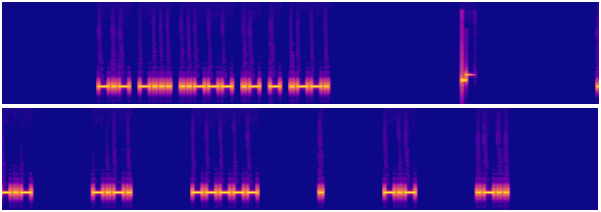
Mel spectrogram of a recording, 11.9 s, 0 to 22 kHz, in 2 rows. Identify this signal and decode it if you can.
Morse code, heard as a keyed tone, about 36 wpm, spaced as for 18 wpm, 700 Hz. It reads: KB2ATP KC0EKL
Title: USA Call Signs - 6 Characters - 6x Character Spacing - 35wpm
